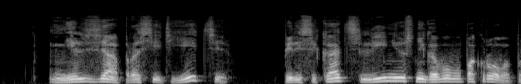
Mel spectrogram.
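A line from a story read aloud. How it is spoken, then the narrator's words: Whisper. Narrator (Russian): прошептал Людзе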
